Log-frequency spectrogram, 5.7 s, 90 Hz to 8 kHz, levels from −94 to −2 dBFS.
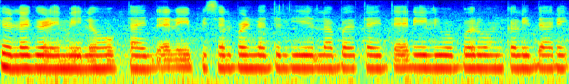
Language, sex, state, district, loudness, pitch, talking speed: Kannada, female, Karnataka, Raichur, -16 LUFS, 210 Hz, 95 wpm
